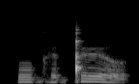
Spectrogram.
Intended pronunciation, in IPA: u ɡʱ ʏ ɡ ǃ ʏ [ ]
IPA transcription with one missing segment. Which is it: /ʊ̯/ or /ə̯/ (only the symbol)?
ʊ̯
